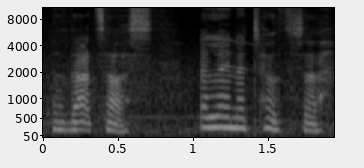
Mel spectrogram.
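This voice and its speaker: A woman's voice: mid-range voice, normal speed, a little hiss or hum, close to an everyday voice, rough recording. An actress playing an eager, courteous female coach hand with a polite, deferential manner in a fantasy video game. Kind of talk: dramatic video game voice acting.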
